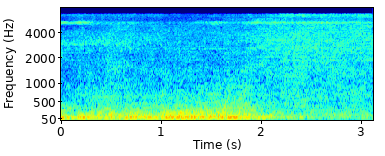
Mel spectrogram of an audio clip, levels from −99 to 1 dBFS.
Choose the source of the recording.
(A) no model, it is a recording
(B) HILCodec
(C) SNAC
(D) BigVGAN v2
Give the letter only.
C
